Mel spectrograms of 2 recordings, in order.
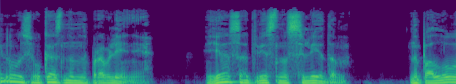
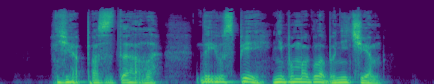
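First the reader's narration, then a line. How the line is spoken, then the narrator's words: Resigned sigh. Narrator (Russian): проговорила Ким и обреченно вздохнула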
